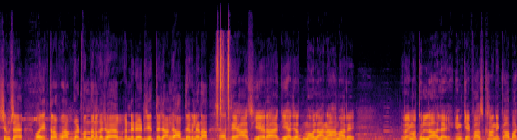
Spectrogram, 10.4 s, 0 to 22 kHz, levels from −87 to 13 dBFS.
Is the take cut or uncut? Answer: cut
